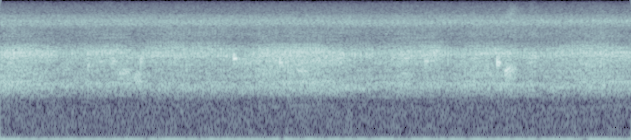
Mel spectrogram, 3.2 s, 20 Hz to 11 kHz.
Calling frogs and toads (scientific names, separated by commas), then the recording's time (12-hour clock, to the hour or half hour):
Scinax perereca
5am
